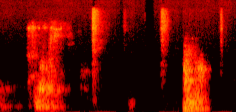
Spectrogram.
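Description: A dog making three short, faint sounds, about half a second in, about a second in, and near the end.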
